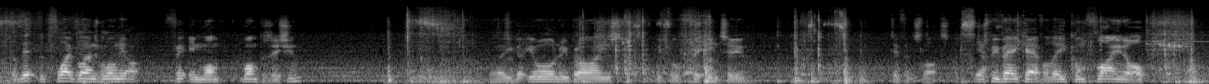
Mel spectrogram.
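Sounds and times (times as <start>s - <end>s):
blind rattling whirr: 4.0s - 4.8s, 11.4s - 12.0s.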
